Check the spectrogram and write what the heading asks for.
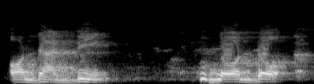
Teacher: Orang Sunda ujung lidah ke tengah langit-langit. Odading, dodo, itu ke tengah langit-langit.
